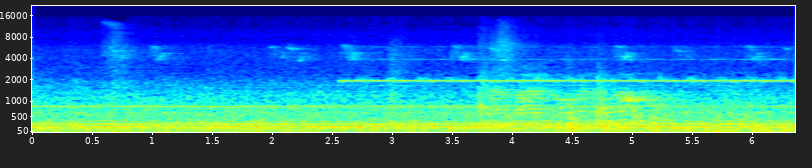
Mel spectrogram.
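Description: Steady hum of a stationary Alstom Comeng electric train's onboard equipment, heard from inside the carriage, with a steady high-pitched tone joining about two and a half seconds in.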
